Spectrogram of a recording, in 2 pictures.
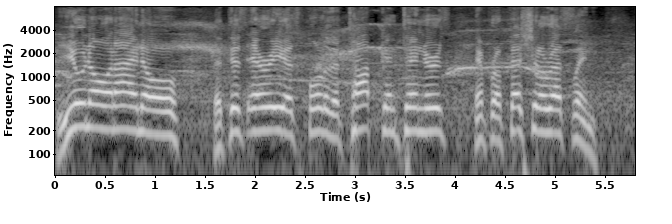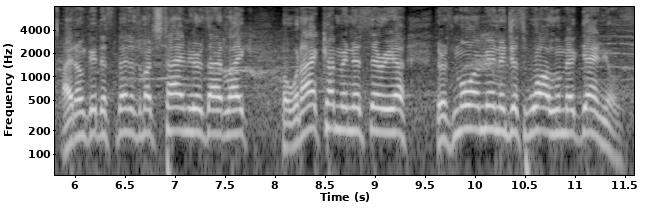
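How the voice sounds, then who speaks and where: Over noticeable background noise, a man talks fairly quickly in a high pitch, with ordinary pitch variation and very even loudness. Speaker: professional wrestler. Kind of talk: wrestling promo.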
